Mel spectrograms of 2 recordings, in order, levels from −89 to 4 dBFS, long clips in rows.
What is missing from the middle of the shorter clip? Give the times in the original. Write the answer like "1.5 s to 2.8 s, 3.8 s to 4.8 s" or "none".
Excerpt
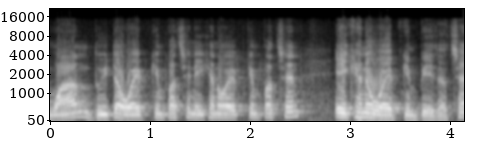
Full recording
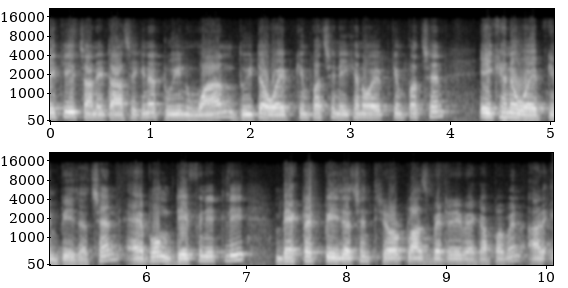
none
